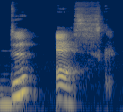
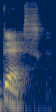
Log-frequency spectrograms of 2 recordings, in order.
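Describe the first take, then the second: First: D split off from "esk", raised pitch; sounding out. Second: Said in the usual way. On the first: Shown as a demonstration. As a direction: say D, pause, esk. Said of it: "say the letters as you're writing". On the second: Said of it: "you're going to read the word".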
